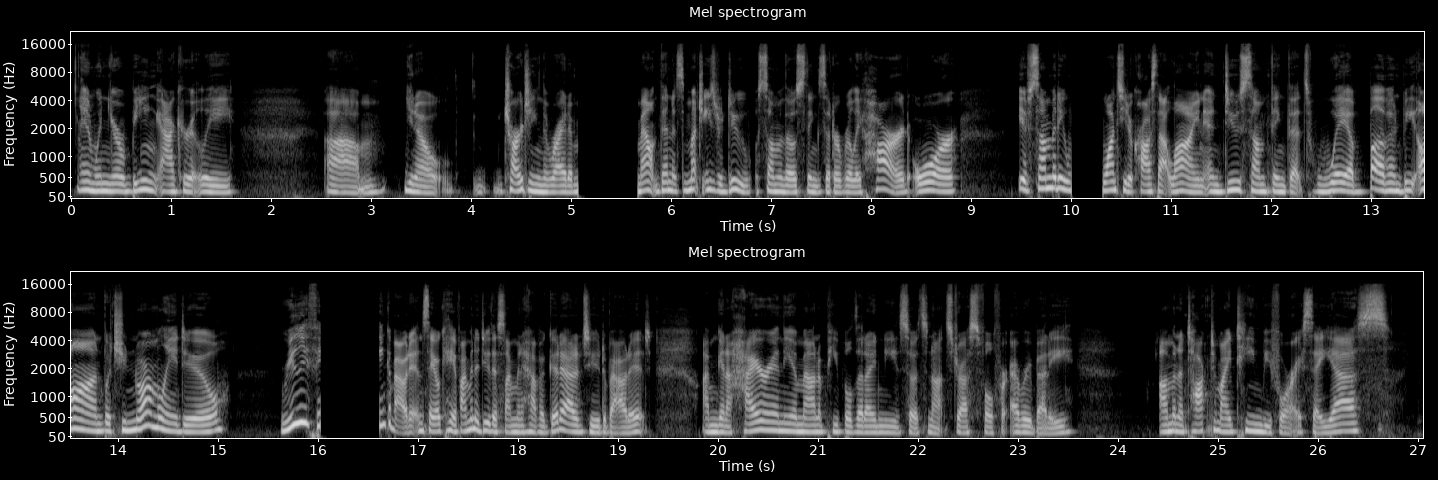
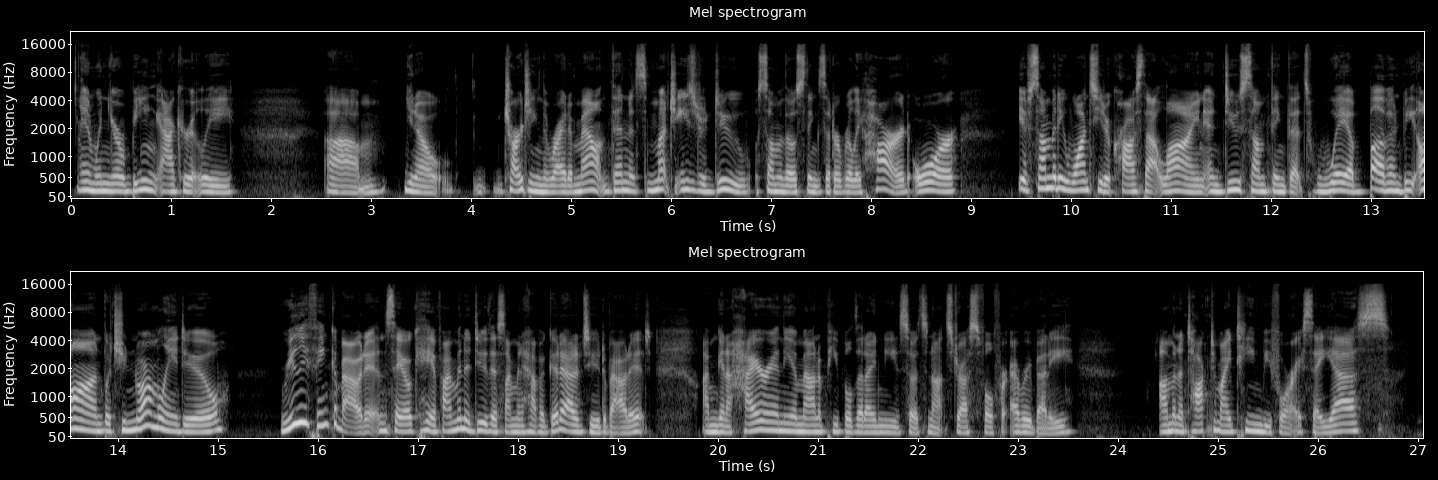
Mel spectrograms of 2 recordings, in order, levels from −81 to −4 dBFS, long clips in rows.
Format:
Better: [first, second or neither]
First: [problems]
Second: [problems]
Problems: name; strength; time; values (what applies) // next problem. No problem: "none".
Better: second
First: audio freezing; at 5 s for 0.5 s, at 10 s and at 16 s for 0.5 s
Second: none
